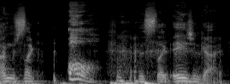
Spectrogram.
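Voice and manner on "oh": imitated startled "oh", higher pitched; startled cry. Retelling being hit with a cart at work, startled. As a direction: jolt on a sudden bump, retold.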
